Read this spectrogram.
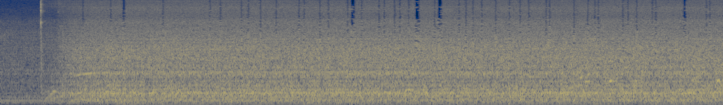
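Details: Furnace blower after a mouse was found in the squirrel cage fan, which had caused a terrible noise; fins and motor mounts look good. The blower spins up within a second to a smooth, steady airy rush with no scraping, ticking or wobble; healthy running.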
